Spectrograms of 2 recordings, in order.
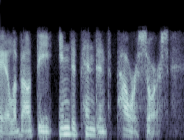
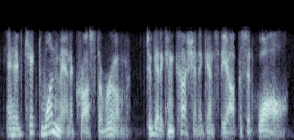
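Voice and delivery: plain reading voice

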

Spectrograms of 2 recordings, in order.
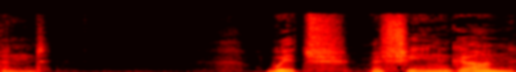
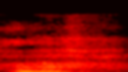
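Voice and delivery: long breathy sigh fading out; the priest sighing after his tears; heavy sigh; 8 semitones higher, 10 dB quieter than usual. A narrator's reading. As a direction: let out a great sigh. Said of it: "Another great sigh shook him".

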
